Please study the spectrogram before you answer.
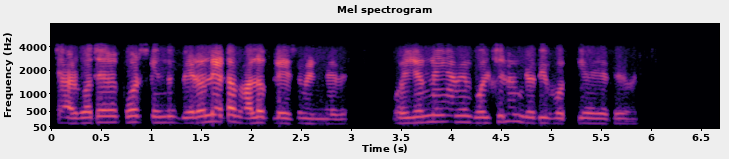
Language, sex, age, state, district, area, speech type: Bengali, male, 18-30, West Bengal, Dakshin Dinajpur, urban, conversation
